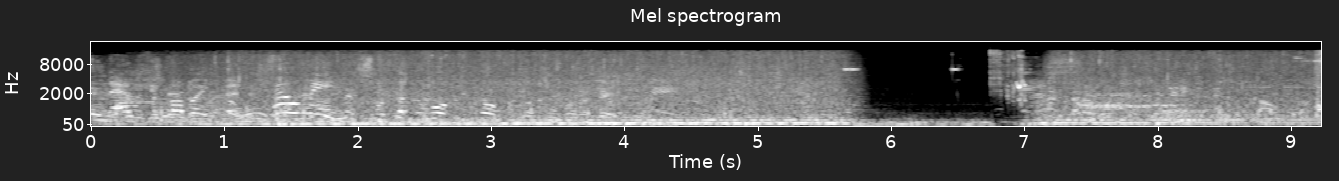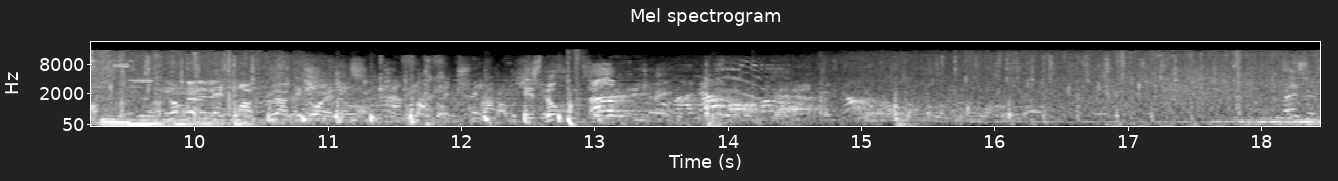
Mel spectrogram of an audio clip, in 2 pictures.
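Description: Footsteps patter on wet pavement.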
